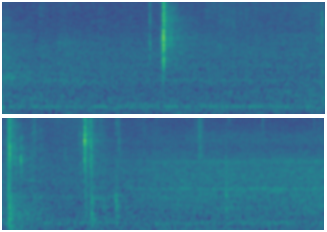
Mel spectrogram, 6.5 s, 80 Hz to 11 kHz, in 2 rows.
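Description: Mercedes-Benz E320 coupe's M104 straight-six idling steadily while still cold after two years laid up, with a few sharp clicks or knocks over it, the loudest about three seconds in.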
